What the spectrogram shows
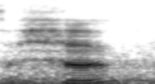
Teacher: there's ha which is in the back of the throat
